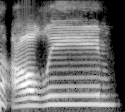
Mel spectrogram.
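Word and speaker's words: عظيم: আজিম আইন বের করেন। আজিম। আর মুখফুর করতে হবে।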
